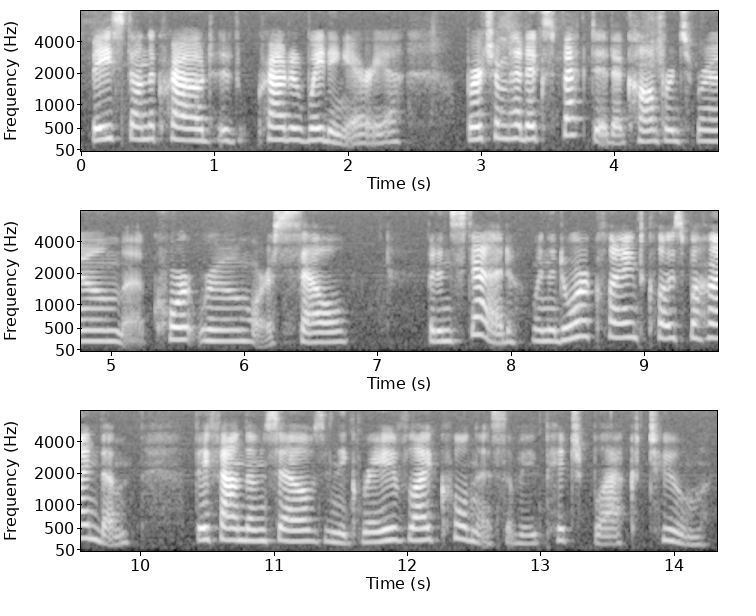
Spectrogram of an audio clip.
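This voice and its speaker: A woman reading a humorous science fiction novel aloud, with wry, expressive storytelling. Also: a little high, unhurried. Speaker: author reading own book. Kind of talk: scripted narration of humorous sci-fi novel.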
